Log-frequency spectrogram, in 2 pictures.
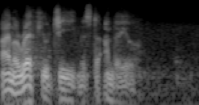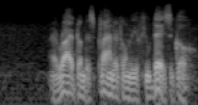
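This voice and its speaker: An actor playing a weary, haunted older refugee inventor, courteous and grave, with a husky, gravelly voice, in old radio drama. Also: male voice, a bass voice, lively intonation, a little fast, exaggerated voice. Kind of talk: 1950s radio drama acting. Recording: dull vintage radio recording.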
